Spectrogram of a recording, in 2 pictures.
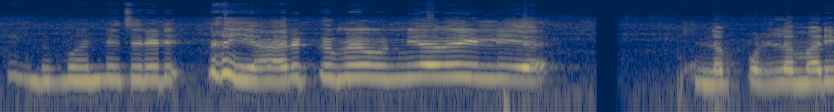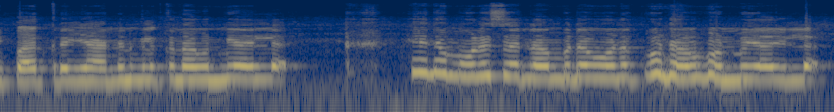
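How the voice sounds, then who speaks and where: A man's voice: sits high, a little fast, a little mellow, breathy edge. A man playing a remorseful young husband. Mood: anguished coaxing. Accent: Tirunelveli Tamil. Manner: urgent, coaxing, choked with remorse. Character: guilt-ridden young husband, anxious and remorseful. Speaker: actor. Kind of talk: melodramatic web-series acting.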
